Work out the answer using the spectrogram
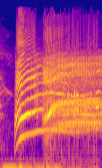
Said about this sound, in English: We scream!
